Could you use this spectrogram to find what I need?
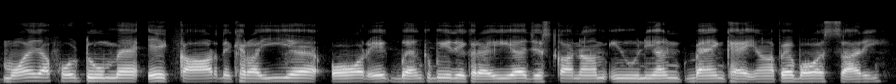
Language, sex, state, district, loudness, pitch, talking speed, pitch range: Hindi, male, Madhya Pradesh, Bhopal, -12 LUFS, 145 Hz, 160 wpm, 140-150 Hz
